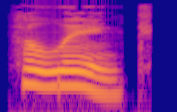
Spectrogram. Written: hlink

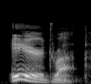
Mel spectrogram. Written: eardrop

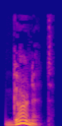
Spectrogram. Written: garnet

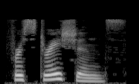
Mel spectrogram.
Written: frustrations

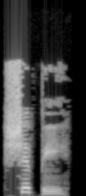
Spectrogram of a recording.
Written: shippy

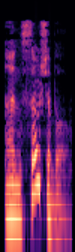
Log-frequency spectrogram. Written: unsociable

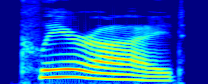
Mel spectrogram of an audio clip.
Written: clear-eyed

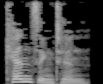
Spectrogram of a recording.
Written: kensington

